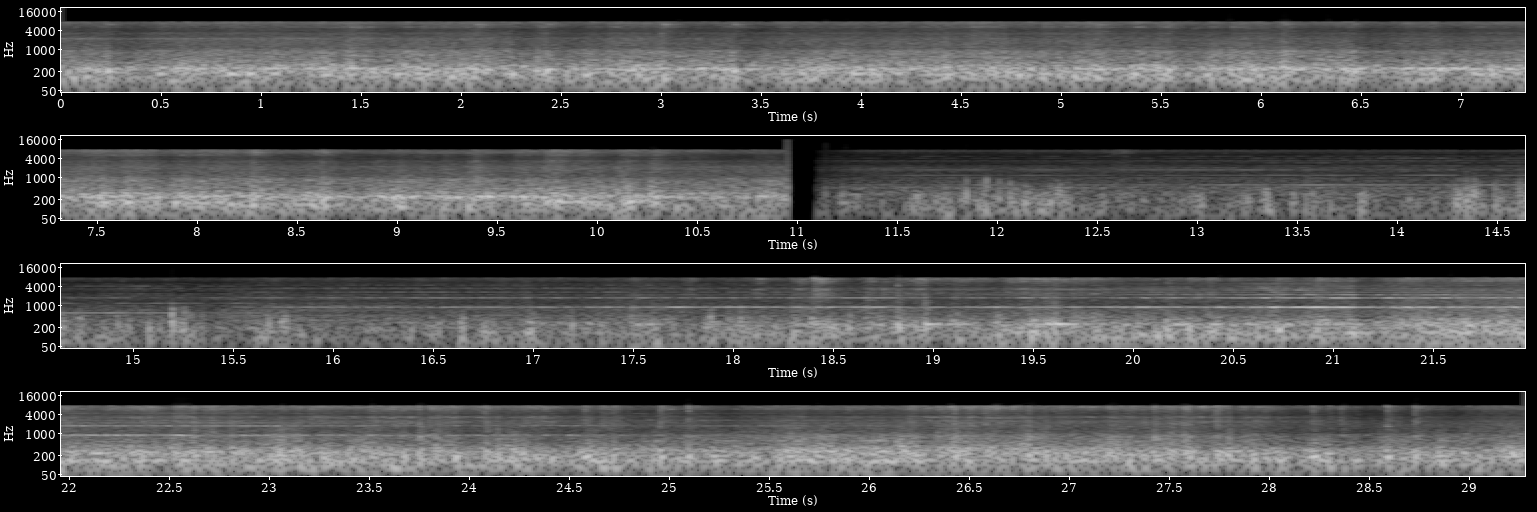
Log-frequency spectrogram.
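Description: High-speed electric trains rolling along a station platform. A Frecciarossa's cars rumble steadily past until a sudden cut about eleven seconds in. Then, with a quieter stretch and a steady high whine, an Italo AGV draws in, its rolling rumble building toward the end.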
